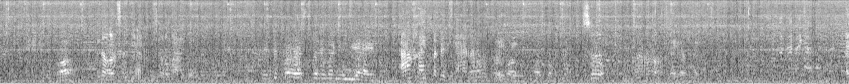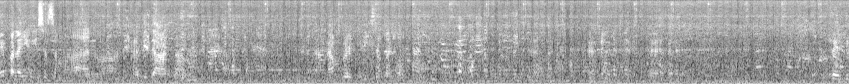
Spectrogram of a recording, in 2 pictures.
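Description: Steady, loud low drone of a passenger ferry's engine heard from inside the cabin, with voices talking over it.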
